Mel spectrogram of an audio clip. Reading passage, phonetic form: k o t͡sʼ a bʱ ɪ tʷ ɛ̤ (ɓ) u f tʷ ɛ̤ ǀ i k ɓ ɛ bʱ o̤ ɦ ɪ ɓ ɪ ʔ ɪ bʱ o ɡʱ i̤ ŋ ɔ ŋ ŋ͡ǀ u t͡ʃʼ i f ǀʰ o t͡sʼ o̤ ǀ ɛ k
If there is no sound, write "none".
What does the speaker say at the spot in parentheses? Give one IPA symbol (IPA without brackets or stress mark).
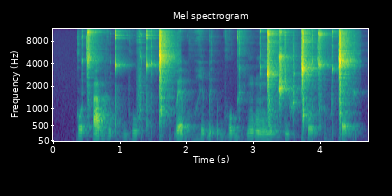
bʱ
